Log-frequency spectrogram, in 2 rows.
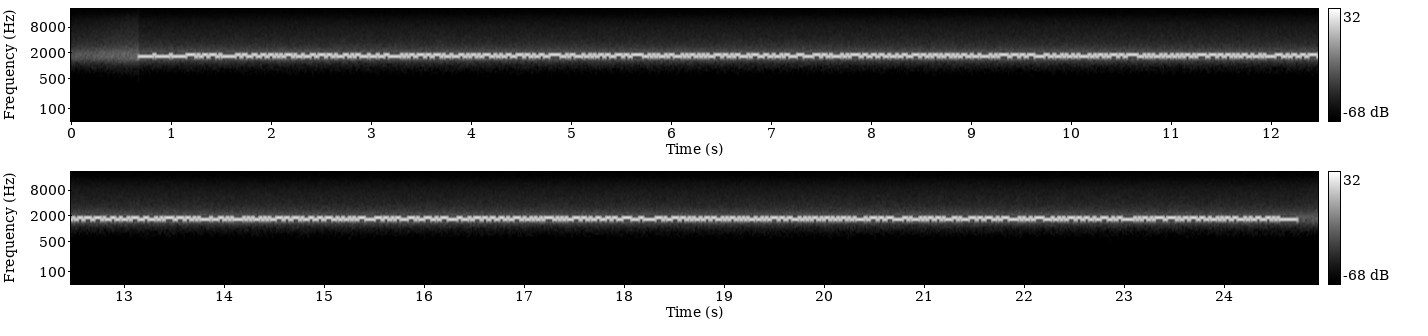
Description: RTTY (45.45 baud, 170 Hz shift), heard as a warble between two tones, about 1700 Hz centre. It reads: LIRHU UBQVS HUDNW WTBJL TYBSY BZPBM KEIPW DRPKE MPFKD TYFSE RPXNI HPZCE XUXYY HINJM BHNMC IAJEY WLOVH FLSYJ CSDDK MGSGG NMFOJ PNVSE PSCWR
